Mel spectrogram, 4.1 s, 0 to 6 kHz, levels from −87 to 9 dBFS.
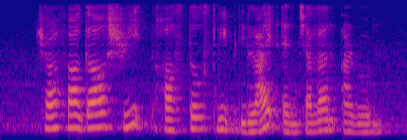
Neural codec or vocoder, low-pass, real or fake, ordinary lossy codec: none; 5.4 kHz; real; AAC, 32 kbps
